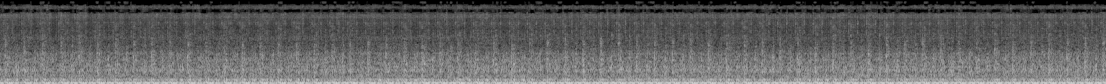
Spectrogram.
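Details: Ford Model AA doodlebug (cut-down farm truck), old four-cylinder, running: lumpy, loping idle about three beats a second. Shorting plugs with a screwdriver shows cylinders 3 and 4 at the back not pulling; owner earlier suspected a stuck-open valve.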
